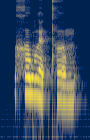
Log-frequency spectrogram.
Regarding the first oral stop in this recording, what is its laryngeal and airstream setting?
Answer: plain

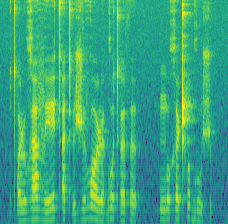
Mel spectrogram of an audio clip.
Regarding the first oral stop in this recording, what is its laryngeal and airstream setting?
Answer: ejective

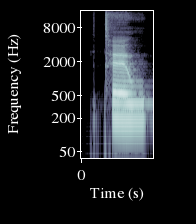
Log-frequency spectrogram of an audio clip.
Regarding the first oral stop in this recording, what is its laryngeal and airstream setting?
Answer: aspirated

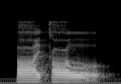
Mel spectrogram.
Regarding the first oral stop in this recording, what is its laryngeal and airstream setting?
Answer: plain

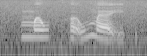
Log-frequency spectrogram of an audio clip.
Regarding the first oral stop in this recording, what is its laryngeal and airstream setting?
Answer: aspirated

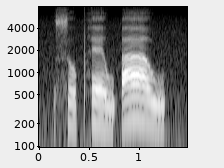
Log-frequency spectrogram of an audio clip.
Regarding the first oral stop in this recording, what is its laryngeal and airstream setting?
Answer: aspirated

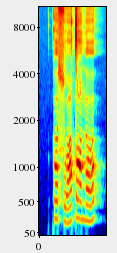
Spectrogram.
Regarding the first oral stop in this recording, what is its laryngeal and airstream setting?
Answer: plain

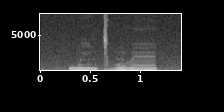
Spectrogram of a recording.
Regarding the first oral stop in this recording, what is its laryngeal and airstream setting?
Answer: click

